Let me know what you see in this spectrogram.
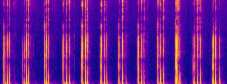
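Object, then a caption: Round cork lid. Long nails tap and scratch the face of a round, palm-sized, solid cork lid held near the mic. Twelve short, evenly spaced bursts, each made of quick double taps, carry a deep, bassy thump with a faint scratchy hiss on top, and every one dies away almost at once.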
